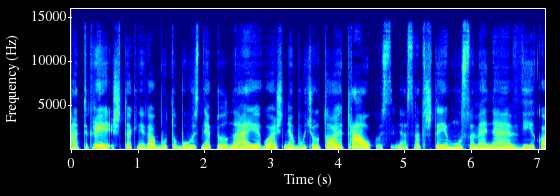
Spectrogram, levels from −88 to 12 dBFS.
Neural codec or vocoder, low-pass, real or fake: codec, 44.1 kHz, 7.8 kbps, DAC; 14.4 kHz; fake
